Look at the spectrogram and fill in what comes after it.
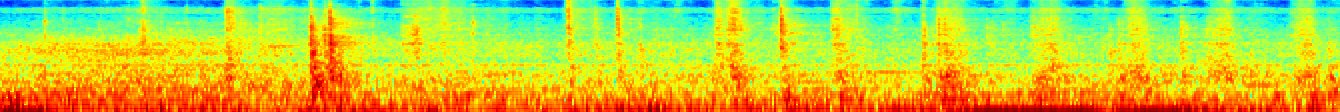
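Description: Phillips screw being backed out of the plastic grille with a screwdriver: faint scattered clicks and scrapes, over a low steady hum.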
